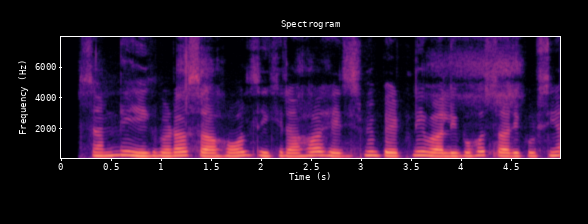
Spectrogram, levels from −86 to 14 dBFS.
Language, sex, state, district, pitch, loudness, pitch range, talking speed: Hindi, female, Chandigarh, Chandigarh, 220 Hz, -14 LUFS, 210-240 Hz, 180 wpm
